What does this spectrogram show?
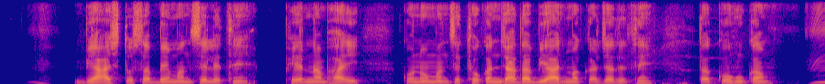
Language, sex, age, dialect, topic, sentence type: Chhattisgarhi, male, 18-24, Central, banking, statement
